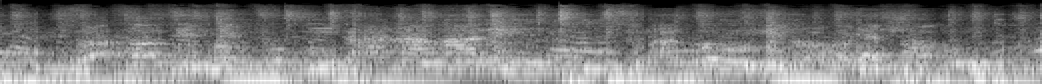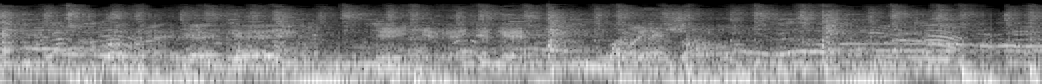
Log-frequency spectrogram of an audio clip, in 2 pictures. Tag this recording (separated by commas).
Speech, Maraca, Music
